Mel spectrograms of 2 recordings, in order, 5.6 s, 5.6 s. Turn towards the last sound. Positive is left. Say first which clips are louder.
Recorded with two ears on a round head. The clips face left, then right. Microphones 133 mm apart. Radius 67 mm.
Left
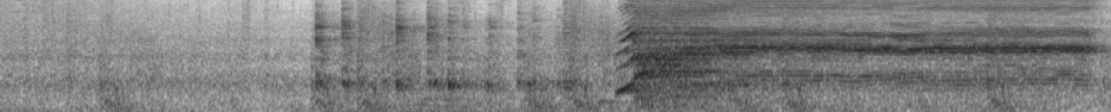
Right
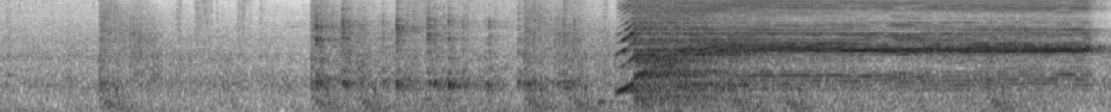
# even
turn(degrees=-30)  # may be behind; listen again after turning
